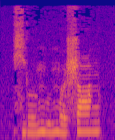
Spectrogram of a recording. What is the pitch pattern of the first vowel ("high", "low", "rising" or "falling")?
rising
